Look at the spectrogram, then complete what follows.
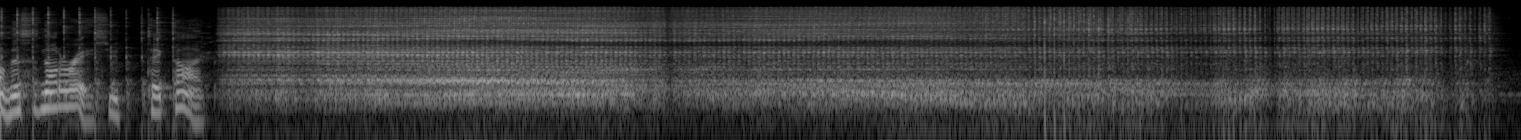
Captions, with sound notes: this is not a race, you take time. (tools buzzing)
